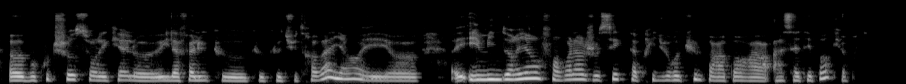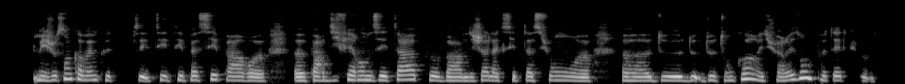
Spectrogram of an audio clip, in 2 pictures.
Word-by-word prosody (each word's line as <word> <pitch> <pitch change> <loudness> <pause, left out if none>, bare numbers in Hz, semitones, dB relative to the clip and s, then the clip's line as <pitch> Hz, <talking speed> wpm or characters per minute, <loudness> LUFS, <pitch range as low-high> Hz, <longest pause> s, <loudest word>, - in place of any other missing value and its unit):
heu, 180 - +7
beaucoup 180 +6 -5
de - - -15
choses 220 -1 +1
sur 200 -3 -3
lesquelles, 185 +1 -2
heu, 170 0 +2
il 180 0 0
a - - +3
fallu 185 +1 -1
que 165 -3 0
que 160 - -7
que 165 +2 -6
tu 165 - -10
travailles, 270 +8 +3
hein 255 0 +1
et 180 -3 -1
heu 170 -1 -1 0.3
et 360 - +4
et 215 - +5
mine 225 +1 +8
de 230 +1 +5
rien, 250 +4 +6
enfin, 260 -7 -2
voilà, 225 +3 0
je 215 -2 -4
sais 205 +5 -1
que 235 - -23
tu 200 - -4
as - - -5
pris 200 +3 -12
du 185 +1 -9
recul 200 +3 -3
par 185 - -5
rapport 175 0 -5
à 165 -1 -4
à 180 - -6
cette 180 +2 -4
époque 290 - -3 1.0
mais 200 - +1
je 195 +2 0
sens 250 +5 +2
quand 225 - +2
même 205 +1 -2
que 195 - -4
tu 185 - -9
es 305 - -1
tu 200 -5 -5
es - - -1
passée 200 +4 -1
par, 185 -5 -2
heu 160 0 0 0.3
heu, 175 0 +4
par 185 -1 0
différentes 200 +2 -1
étapes, 215 +3 +1
heu, 195 -2 +3
ben, 175 -1 0
déjà, 170 +3 +1
l'acceptation, 185 +1 -3
heu 165 -1 +1 0.3
heu, 175 -1 +1
de 180 +1 +5
de 180 +1 +1
de 195 - -3
ton 185 +1 -6
corps 245 +2 +2
et - - -1
tu 180 - -7
as - - -1
raison, 230 +11 +5
peut-être 195 -6 -4
qu'il 300 -2 -9
190 Hz, 240 wpm, -24 LUFS, 175-220 Hz, 1.0 s, mine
